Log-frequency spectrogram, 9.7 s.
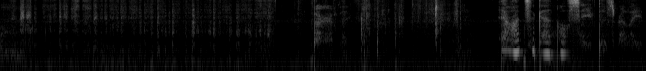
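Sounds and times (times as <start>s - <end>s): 
pen writing down notes: 0.3s - 4.1s
speech: 7.9s - 8.9s.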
